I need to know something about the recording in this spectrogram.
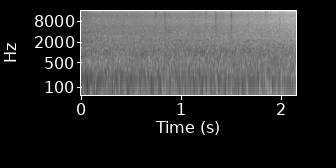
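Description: Steady outdoor background noise, an even hiss with a few faint ticks.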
